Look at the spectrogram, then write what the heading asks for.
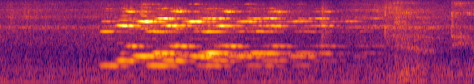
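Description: A phone ringtone trills in a repeating electronic melody, fairly close and clear, over a low steady hum, then breaks off.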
